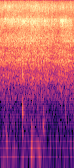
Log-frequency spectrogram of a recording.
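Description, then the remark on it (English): The skin of Copper River king salmon frying crispy and blackened in a pan gives off a steady, bright crackling sizzle, with a dense hiss in the high range and faint pops scattered underneath, and no voices. “We're going to call it blackened salmon.”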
